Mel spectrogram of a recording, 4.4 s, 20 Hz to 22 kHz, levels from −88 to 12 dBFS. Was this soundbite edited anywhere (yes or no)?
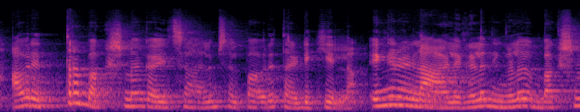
yes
